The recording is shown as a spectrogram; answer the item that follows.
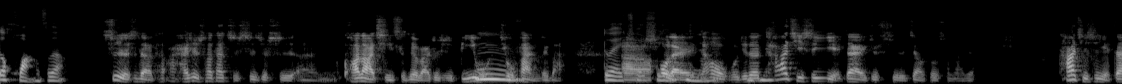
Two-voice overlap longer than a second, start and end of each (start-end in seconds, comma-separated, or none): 6.2-7.8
